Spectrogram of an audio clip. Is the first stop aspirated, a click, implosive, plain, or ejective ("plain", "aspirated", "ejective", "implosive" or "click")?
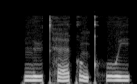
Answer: aspirated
